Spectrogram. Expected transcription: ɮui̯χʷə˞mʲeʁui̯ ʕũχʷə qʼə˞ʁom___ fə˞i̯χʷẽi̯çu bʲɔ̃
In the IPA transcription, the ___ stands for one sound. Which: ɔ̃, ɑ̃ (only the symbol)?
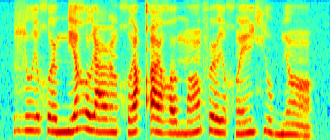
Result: ɔ̃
